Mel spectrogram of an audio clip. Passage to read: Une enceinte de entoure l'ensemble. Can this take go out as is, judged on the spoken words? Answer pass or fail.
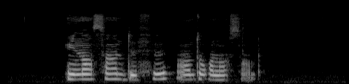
fail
